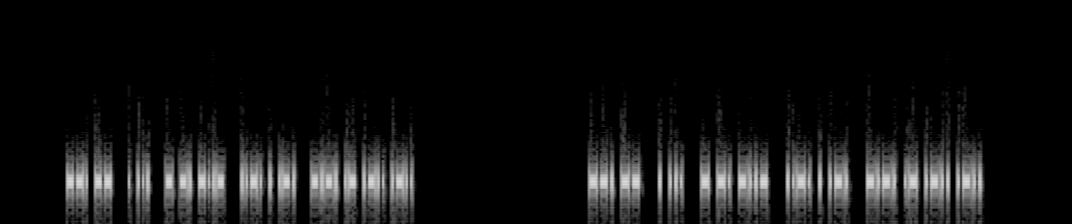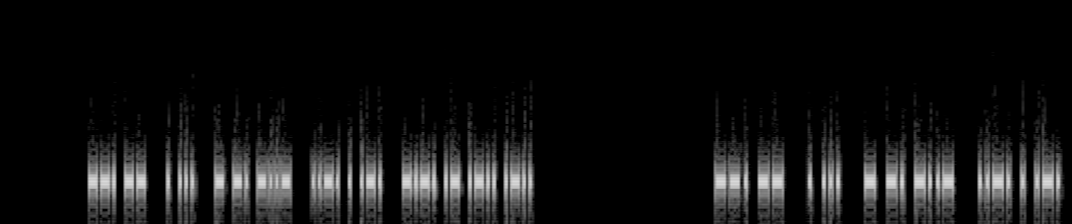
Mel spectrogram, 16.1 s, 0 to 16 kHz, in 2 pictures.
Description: Morse code, heard as a keyed tone, about 58 wpm, 700 Hz. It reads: GM ES TNX FER CALL GM ES TNX FER CALL GM ES TNX FER CALL GM ES TNX FER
